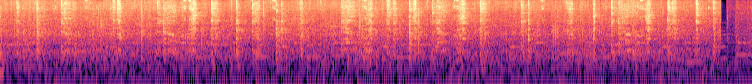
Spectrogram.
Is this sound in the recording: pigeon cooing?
no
